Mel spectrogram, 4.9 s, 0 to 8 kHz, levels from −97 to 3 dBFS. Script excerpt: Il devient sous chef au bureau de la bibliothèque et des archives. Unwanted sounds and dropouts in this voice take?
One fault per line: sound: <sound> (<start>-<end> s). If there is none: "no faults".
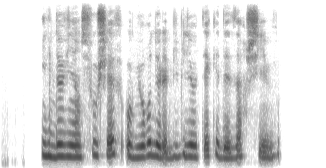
no faults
